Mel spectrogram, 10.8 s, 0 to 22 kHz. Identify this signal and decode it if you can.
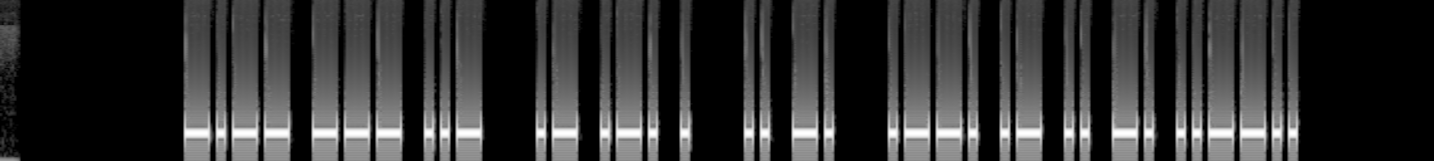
Morse code, heard as a keyed tone, about 21 wpm, 700 Hz. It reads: YOU ARE IN PAIN?
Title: Sentences from Top 1600 Words 20wpm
